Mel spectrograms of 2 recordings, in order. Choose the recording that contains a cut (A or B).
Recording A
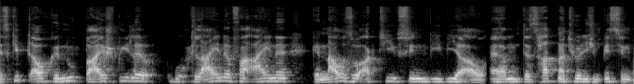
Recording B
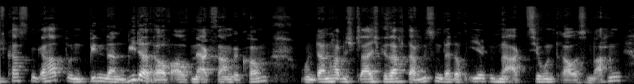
A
